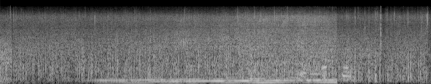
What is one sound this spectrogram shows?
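A car engine hums and rises in pitch as it passes close by.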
